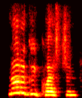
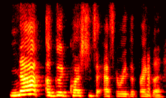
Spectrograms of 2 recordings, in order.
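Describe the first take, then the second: First: Higher and louder, stress on Not; emphatic. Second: Said in the usual way. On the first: Real, not acted. Telling co-hosts the question was bad, higher and emphatic. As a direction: hit Not hard, appalled.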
